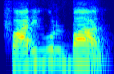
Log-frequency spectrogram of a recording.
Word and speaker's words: فارغ البال: پہلا باب اس کی 32ویں آیت۔ اس کا تلفظ ہے فارغ البال، فارغ البال۔ نادانوں کی برگشتگی ان کو قتل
